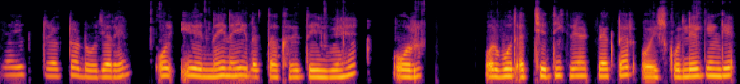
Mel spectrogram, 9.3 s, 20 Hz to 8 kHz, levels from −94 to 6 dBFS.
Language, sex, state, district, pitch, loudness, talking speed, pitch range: Hindi, female, Bihar, Jahanabad, 220 Hz, -16 LUFS, 155 wpm, 200-235 Hz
